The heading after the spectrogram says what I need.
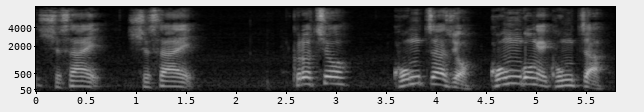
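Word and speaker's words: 主催: 발음은 슈사이, 슈사이.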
